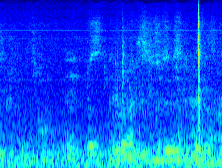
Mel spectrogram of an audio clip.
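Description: Low, indistinct voices murmuring, with a single sharp click at the very end.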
